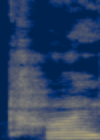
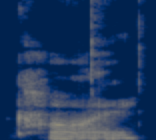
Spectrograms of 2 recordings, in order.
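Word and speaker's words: chi: I'm going to talk about but it's called Kai Square you pronounce it Kai like this um and uh it's just a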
